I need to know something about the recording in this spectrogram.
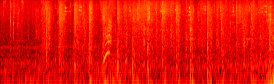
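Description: Heavy footsteps thud on stone in an echoing passage.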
